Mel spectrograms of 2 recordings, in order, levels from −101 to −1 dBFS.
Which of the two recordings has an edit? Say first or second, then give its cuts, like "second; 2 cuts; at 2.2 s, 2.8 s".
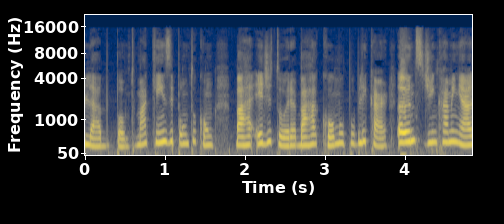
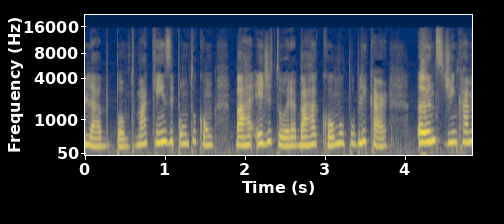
first; 1 cut; at 3.8 s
